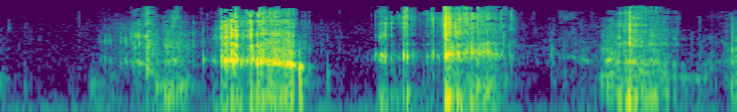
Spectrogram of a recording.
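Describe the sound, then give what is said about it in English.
Crisp, airy crunching of Moon Cheese puffed cheese snacks, little puff balls, being chewed in three separate bursts, each a dry crackling chew with brief pauses between, fairly loud and with no talking. “to point out to our listeners out there, the moon cheese is little puff balls and doesn't look like a chip at all.”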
